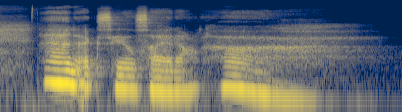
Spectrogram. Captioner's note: sighs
